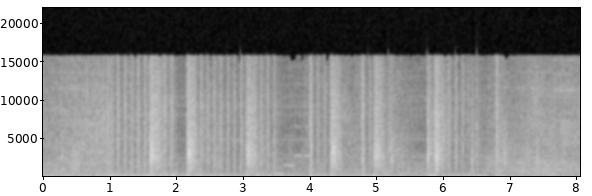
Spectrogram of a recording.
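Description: A heavy cannon fires in rapid bursts.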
